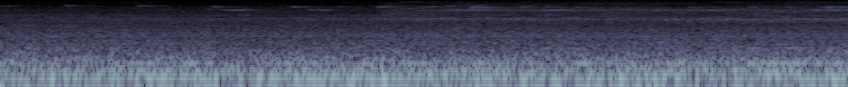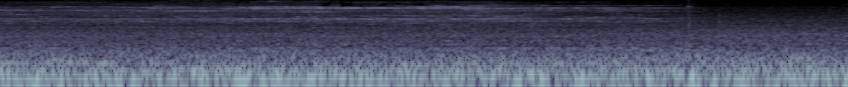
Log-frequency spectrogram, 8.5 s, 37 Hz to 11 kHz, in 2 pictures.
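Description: New Jersey Transit electric train hauled by a Bombardier ALP-46A locomotive pulling slowly out of the station: a steady low rumble of the train rolling, with a faint high electric whine that comes in about two seconds in and stops near the end.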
